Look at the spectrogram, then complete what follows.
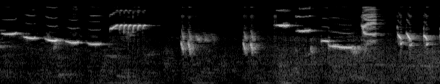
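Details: Lively sooty-headed bulbul song used to stimulate other bulbuls: descending fluty whistles and a fast trill, broken by short raspy chirps, then further whistled notes and a burst of sharp high chatter.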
